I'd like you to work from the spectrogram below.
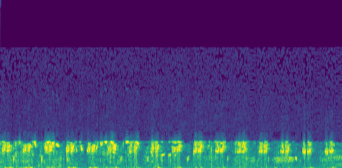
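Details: Barn owls in a nest box at Audubon Starr Ranch, California, as the female enters and the pair mates; fast, even run of short, high chittering notes, a little over two per second, over a faint low rumble.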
